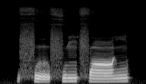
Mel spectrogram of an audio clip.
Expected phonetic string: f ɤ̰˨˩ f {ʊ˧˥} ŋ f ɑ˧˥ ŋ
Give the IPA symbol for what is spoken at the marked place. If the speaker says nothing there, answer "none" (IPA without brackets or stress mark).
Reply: ʊ˥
